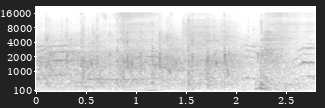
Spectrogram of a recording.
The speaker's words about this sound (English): Please don't clap. You'll get me going.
